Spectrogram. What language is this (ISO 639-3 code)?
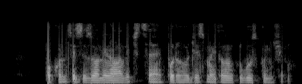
ces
